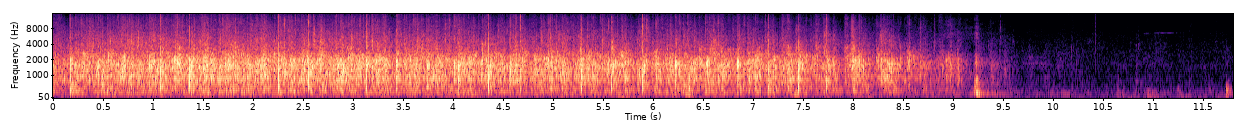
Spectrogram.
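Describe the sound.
Applause from an audience welcoming a lecturer, dense and steady clapping that holds for several seconds before thinning out and fading to near silence.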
